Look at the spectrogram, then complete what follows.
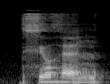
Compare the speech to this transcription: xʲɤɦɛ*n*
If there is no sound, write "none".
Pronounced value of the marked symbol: n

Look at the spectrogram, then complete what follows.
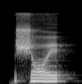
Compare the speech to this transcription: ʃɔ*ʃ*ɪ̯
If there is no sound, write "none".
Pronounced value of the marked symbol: none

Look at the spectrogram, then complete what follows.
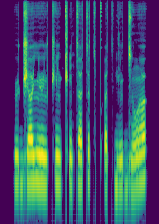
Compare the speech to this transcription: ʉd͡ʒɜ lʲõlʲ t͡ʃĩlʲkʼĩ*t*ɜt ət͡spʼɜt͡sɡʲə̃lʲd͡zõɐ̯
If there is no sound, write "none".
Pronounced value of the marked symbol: t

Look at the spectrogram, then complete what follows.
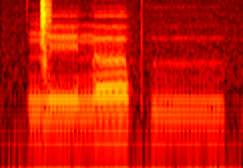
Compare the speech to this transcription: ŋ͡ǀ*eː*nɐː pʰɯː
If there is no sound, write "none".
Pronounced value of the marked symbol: eː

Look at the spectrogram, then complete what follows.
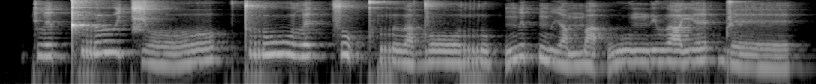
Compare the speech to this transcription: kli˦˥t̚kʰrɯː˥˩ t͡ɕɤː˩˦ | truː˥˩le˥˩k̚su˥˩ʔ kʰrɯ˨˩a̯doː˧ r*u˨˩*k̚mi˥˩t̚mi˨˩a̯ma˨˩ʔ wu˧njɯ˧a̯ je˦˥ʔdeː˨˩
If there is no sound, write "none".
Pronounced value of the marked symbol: u˨˩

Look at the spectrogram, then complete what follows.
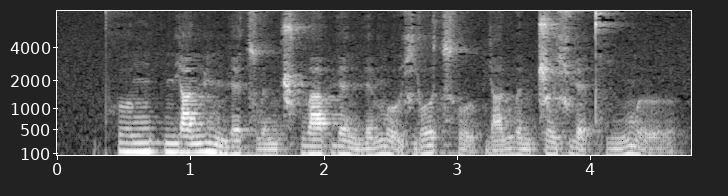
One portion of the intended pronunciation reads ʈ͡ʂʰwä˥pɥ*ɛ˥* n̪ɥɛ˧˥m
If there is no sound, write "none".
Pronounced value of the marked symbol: ɛ˥˩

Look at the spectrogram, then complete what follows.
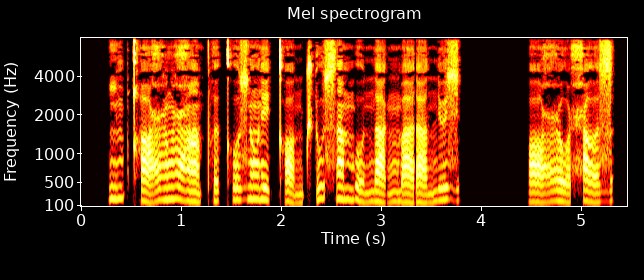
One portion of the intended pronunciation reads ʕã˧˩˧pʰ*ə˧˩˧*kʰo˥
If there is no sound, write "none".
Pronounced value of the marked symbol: ə˧˩˧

